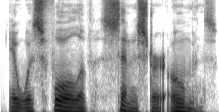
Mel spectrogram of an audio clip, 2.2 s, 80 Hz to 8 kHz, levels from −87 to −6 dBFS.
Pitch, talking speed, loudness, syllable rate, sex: 100 Hz, 165 wpm, -17 LUFS, 4.6 syllables/s, male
